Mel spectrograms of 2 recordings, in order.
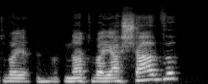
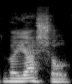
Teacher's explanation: we need to read this second kamatz as O. It's a U quality vowel. Vayashov, not vayashav, but vayashov.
